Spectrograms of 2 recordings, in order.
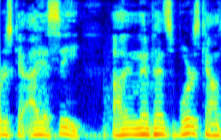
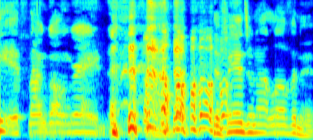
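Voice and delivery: laughing slowly; 5 semitones higher, slower than usual. Real, not acted. Joking about club's struggles.

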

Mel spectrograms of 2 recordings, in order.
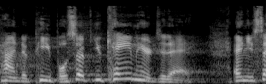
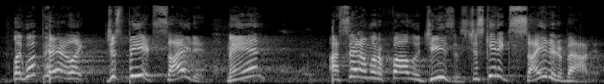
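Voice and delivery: high-pitched mock exasperation; exasperated child; 8 semitones higher than usual. Ten-year-old to dad who won't get excited, mock exasperation. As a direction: plead with mounting indignation, played for laughs.

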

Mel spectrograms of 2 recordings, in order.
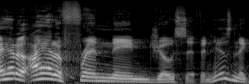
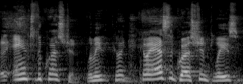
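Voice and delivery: much higher, fast whiny pleading; exaggerated cartoon intonation; 8 semitones higher, faster than usual. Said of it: "You have a voice like this".

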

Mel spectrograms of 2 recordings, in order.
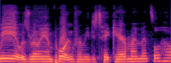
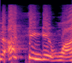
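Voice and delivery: higher, laughing complaint; laughing whine; 8 semitones higher than usual. Real, not acted. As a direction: laugh while griping.

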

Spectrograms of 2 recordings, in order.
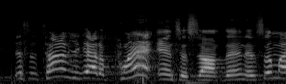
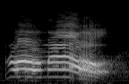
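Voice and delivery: slow, high, booming shout; emphatic shout; 7 semitones higher, 10 dB louder, much slower than usual. Real, not acted. Preacher orders hoarders to throw stuff out, shouting. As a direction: belt it out, each word stretched. Urging congregation to dump hoarded junk.

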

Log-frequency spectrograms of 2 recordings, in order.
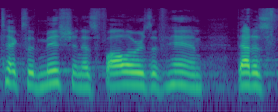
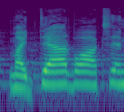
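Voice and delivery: usual speaking voice

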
